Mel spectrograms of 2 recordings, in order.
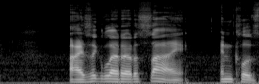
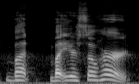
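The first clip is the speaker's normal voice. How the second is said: a touch of crying, pitched higher; mild tearful; 6 semitones higher than usual. A narrator's reading. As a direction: stammer it out, lightly upset. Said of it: "she said as she cried".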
